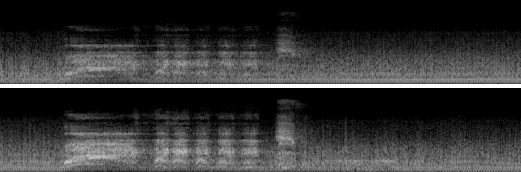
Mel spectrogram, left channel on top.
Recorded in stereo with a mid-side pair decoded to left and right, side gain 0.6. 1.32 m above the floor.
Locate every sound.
0.6 s laughter: 40° right, 0.6 m
2.8 s whispering: 50° right, 0.7 m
